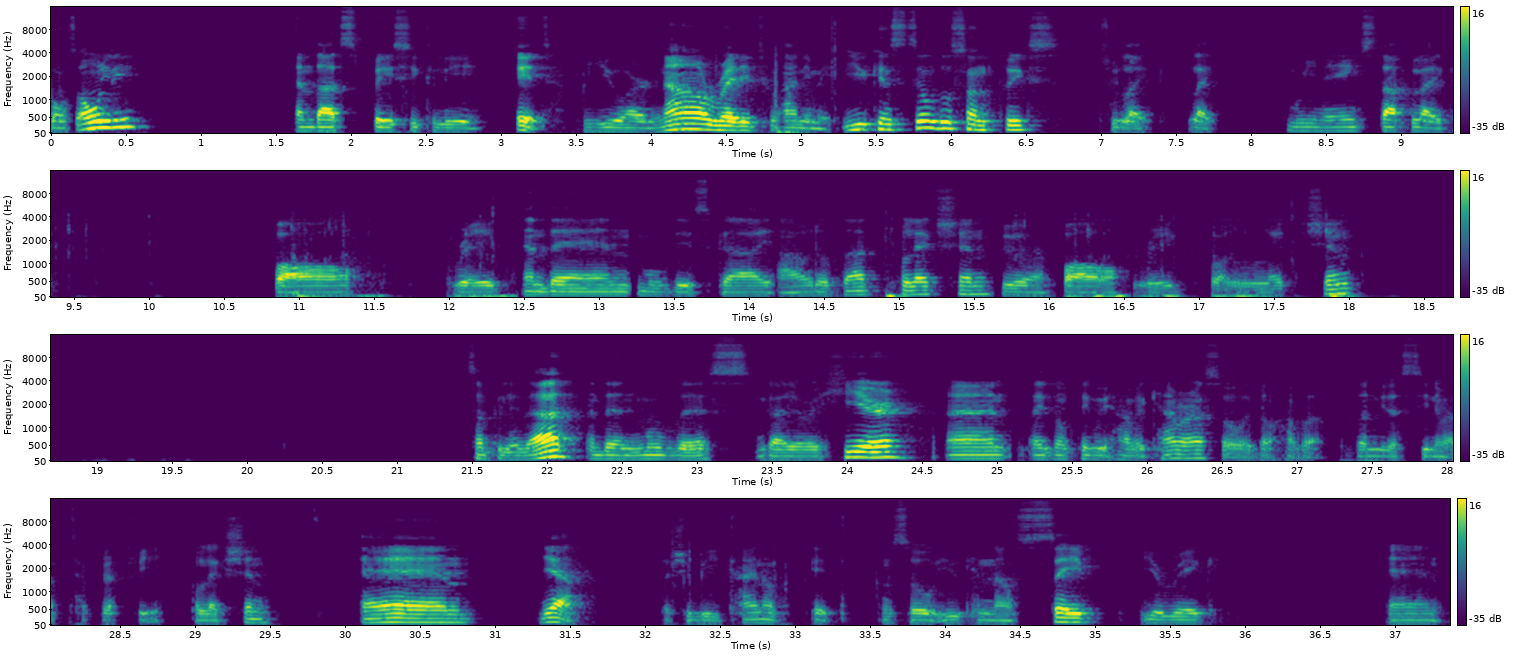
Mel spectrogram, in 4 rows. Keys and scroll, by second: 9.5-12.5 typing, 14.9 m, 15.9-19.2 typing, 19.4 Return, 19.5 Return, 27.2 x, 28.1 x.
